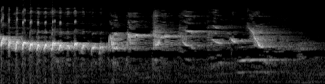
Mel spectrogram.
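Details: Kutilang (sooty-headed bulbul) gacor master song full of filler phrases: a rapid stuttering trill opens, then it breaks into varied warbled twists and a sharp upward sweep before trailing off.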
